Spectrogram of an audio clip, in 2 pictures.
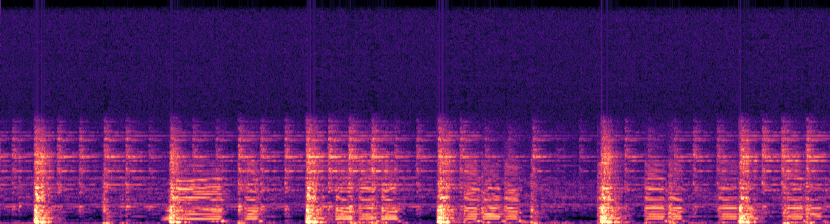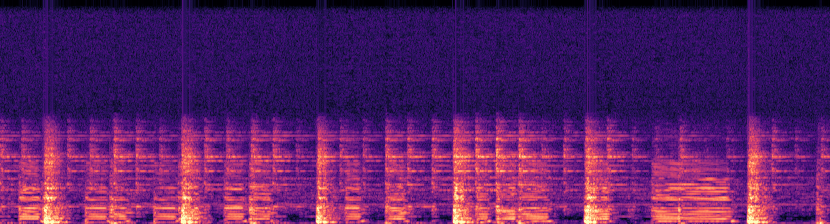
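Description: Electric guitar playing a repeating pattern, about every two seconds a sharp accented hit followed by ringing chord tones, with a low bass note underneath.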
